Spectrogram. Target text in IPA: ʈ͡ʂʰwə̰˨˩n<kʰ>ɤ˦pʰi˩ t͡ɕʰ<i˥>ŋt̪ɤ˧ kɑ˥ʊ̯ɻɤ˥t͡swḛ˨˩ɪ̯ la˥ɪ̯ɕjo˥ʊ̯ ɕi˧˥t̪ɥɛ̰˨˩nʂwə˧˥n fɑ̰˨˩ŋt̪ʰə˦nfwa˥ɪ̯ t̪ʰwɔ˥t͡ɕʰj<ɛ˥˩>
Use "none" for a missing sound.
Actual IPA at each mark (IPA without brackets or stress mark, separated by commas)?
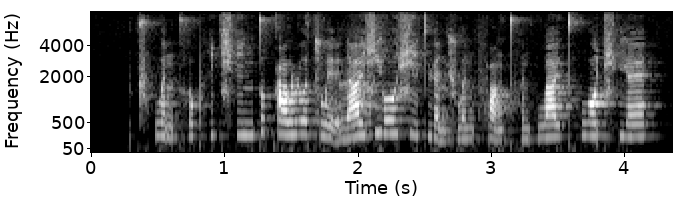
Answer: t̪ʰ, i˧˥, ɛ˥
